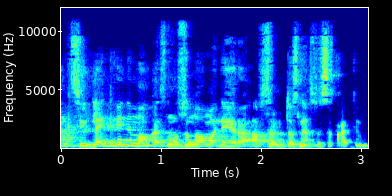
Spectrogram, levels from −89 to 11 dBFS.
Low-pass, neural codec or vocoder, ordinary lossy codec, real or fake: 10.8 kHz; none; AAC, 48 kbps; real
